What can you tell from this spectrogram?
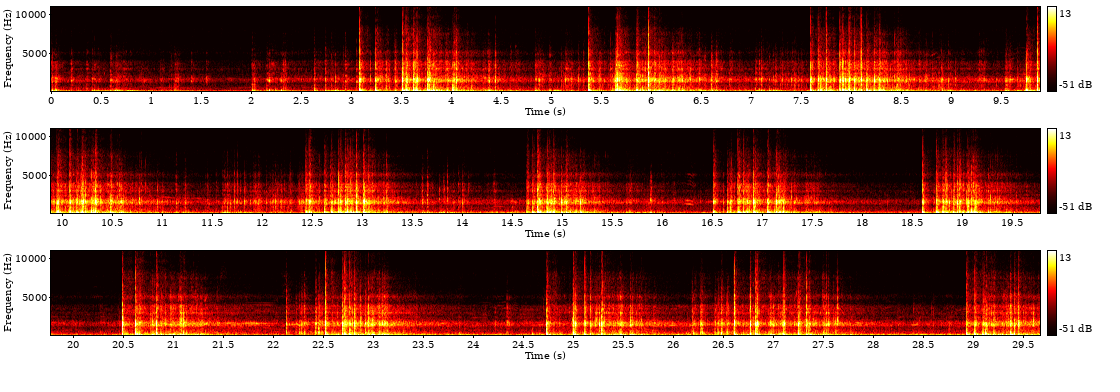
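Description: Fireworks shells bursting overhead in a steady series of booms, about one volley every two seconds, each trailing off before the next.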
